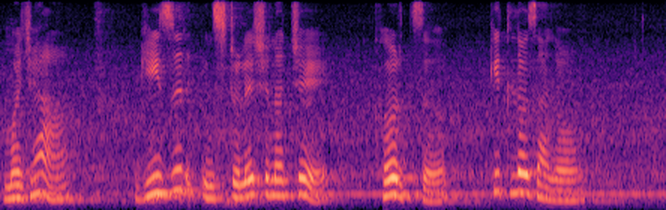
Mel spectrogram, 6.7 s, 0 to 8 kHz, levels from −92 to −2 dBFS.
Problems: constant background noise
